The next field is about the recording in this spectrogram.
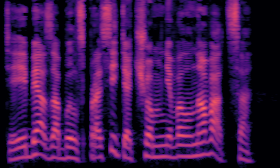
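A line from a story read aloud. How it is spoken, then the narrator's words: Snapping retort. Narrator (Russian): огрызнулся Уртян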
